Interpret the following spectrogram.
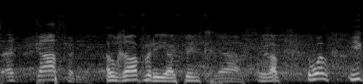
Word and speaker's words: El Ghaffari: the experience is definitely in the hands of a jafi or should I say AG Gaff because he got a bit upset of me yesterday that I said a jafi it's actually pronounced a ga Al gafi I think yeah well you can tell that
